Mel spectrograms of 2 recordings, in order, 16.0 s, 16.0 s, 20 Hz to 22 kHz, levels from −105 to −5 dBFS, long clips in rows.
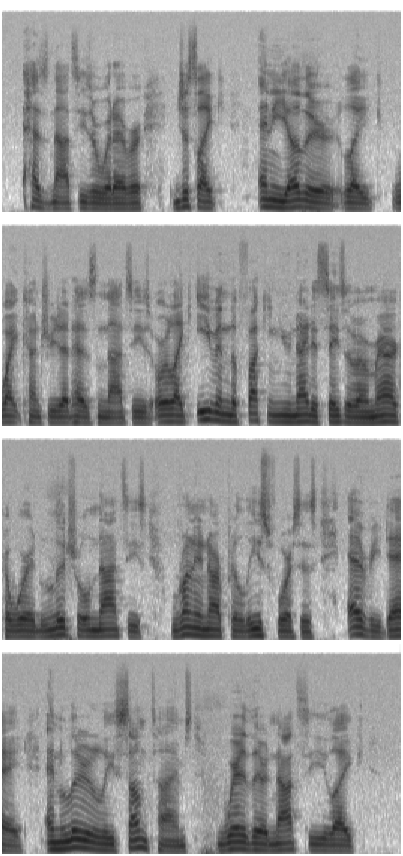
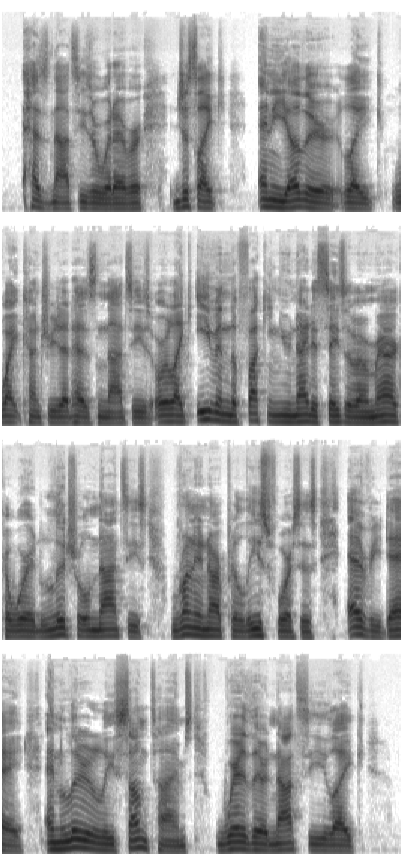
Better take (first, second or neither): second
